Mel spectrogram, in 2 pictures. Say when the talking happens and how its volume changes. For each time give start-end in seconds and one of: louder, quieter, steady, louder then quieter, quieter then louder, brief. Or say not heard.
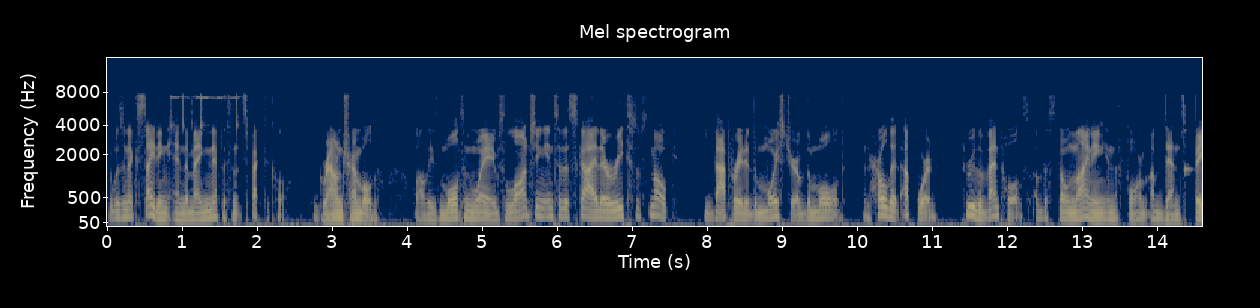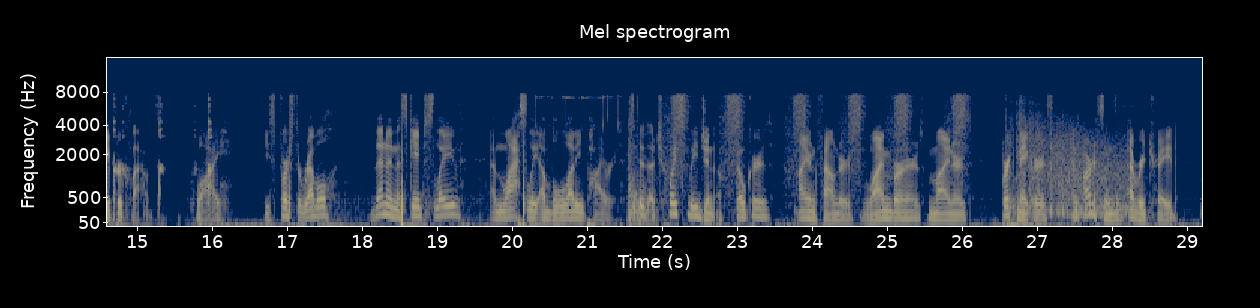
0.0-15.2 steady
15.8-29.1 steady.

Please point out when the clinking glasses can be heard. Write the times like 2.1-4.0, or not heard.
0.8-1.8, 14.3-16.1, 20.3-21.6.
